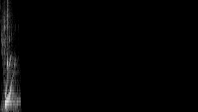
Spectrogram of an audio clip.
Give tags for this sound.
aqua aquatic bloop blop crash Drip Dripping Game Lake marine Movie pour pouring River Run Running Sea Slap Splash Water wave Wet

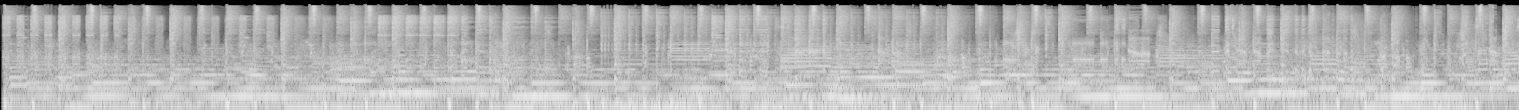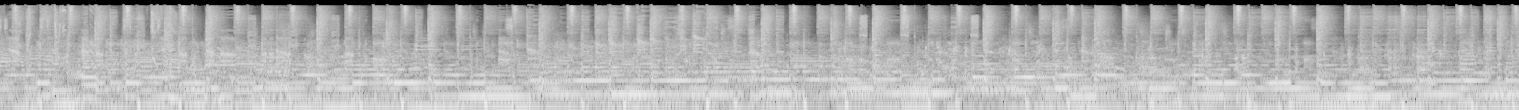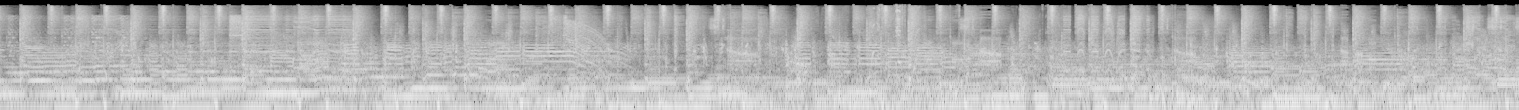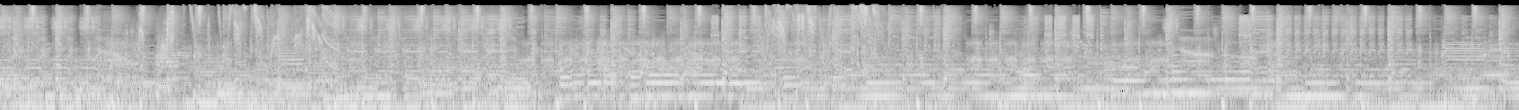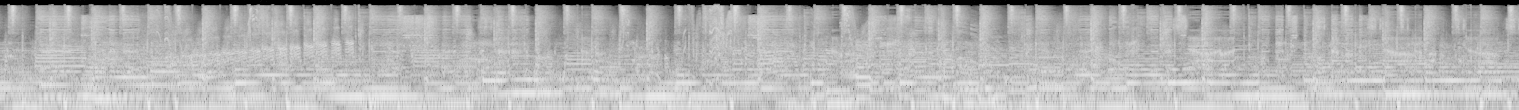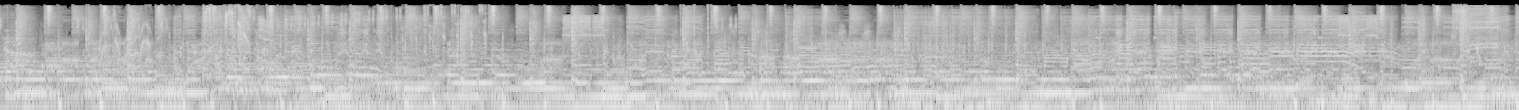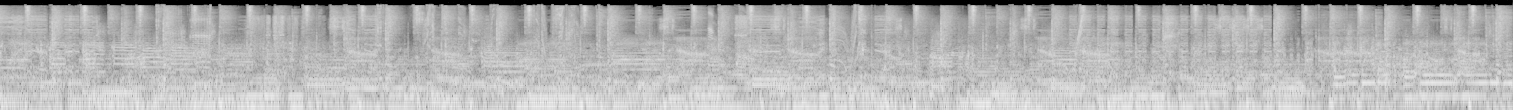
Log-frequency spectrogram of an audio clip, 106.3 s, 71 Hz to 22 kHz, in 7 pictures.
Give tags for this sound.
Voices 108 Robotic FX BPM Dub Groove

